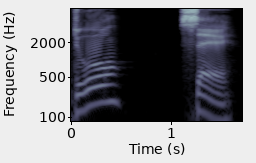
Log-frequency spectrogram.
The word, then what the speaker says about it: Dulce: It said Dulce right there. At the bottom. Pronounced Dual Say.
